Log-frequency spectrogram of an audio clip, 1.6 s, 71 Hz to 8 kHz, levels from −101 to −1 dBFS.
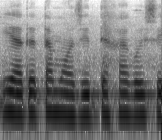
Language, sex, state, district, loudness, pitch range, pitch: Assamese, female, Assam, Kamrup Metropolitan, -16 LUFS, 170-180 Hz, 175 Hz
